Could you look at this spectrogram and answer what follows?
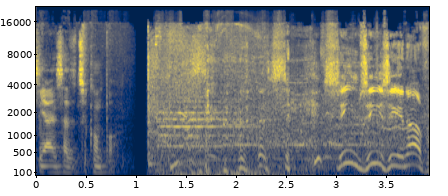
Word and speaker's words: Antetokounmpo: a D, so it's Antetokounmpo. But in the Greek way, you say with the NT, like Antetokounmpo. Whatever you got, just say, you know, it's Giannis Antetokounmpo.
